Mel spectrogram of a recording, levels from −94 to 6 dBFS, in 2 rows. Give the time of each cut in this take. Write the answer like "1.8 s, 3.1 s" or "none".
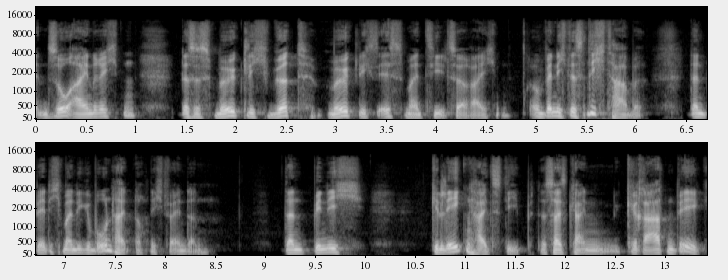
4.8 s, 12.0 s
